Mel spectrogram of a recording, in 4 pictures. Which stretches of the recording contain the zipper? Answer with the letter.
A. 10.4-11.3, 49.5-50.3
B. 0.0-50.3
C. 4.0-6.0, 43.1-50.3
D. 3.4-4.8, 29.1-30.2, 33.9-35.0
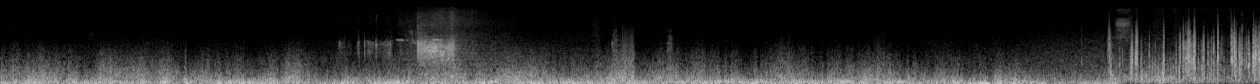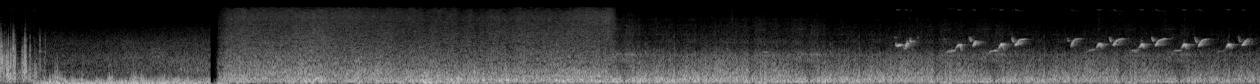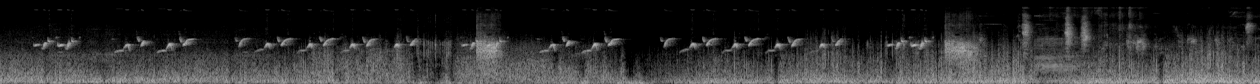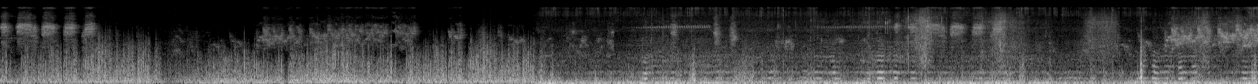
D.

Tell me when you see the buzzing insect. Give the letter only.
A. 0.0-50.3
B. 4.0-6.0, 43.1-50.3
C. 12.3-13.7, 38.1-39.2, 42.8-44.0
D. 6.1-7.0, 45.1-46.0
B.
